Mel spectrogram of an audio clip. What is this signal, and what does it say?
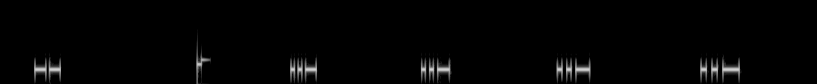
Morse code, heard as a keyed tone, about 29 wpm, spaced as for 7 wpm, 700 Hz. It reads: M UUUU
